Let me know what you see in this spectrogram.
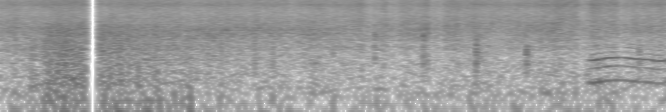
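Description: Fried garlic and cumin sizzling in hot oil with a little water added, stirred with a wooden spoon: a steady hiss with a few faint ticks. It cuts out briefly under a second in.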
